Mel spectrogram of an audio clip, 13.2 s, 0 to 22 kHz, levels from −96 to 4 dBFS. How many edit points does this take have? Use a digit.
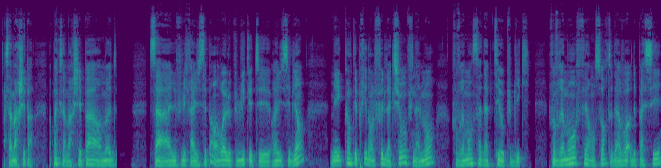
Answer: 0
